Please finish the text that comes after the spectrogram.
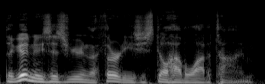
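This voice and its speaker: A man's voice: fairly low pitch, lively intonation, fast talker, gravelly, darkish tone, dry recording. Middle-aged man explaining money, dry studio sound. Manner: explanatory, illustrates with hypothetical first-person quotes. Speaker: financial planner and show host. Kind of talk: conversational personal finance advice show.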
